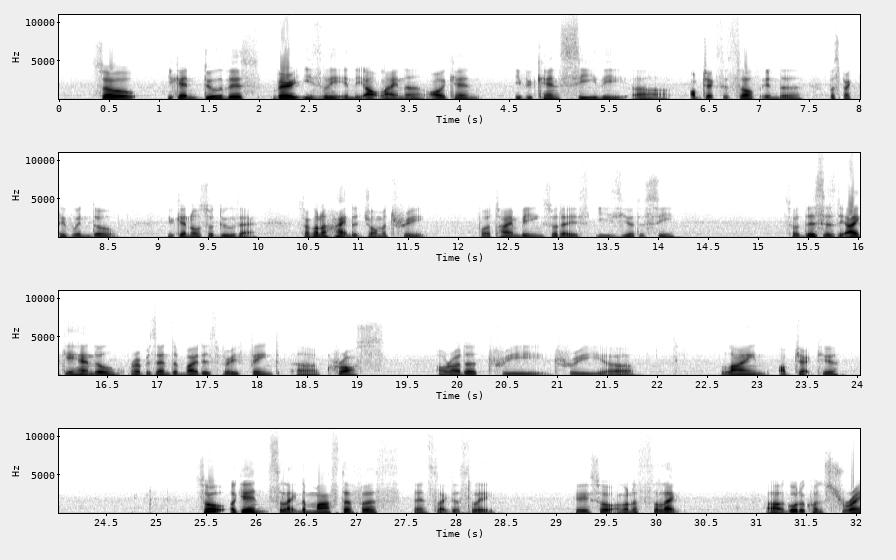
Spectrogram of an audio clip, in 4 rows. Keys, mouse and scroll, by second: 5.3 scroll up 1, 7.4 alt+middle click, 8.8 alt+middle click, 11.5 click, 12.4 scroll down 1, 12.7-14.3 alt+drag, 14.4 scroll up 1, 15.8 click, 18.3-21.4 alt+drag, 21.8 alt+click, 23.8 alt+click, 24.9 scroll down 1, 26.4 click.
